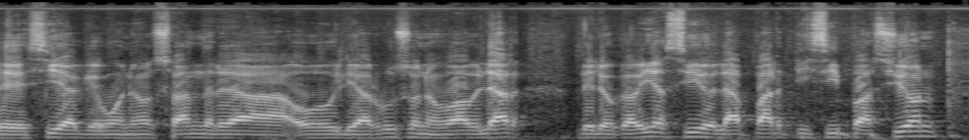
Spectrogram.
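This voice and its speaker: There is noticeable background noise behind a man speaking. His fairly low pitch shows ordinary variation. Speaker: radio sports host. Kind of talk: radio sports show hosting.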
